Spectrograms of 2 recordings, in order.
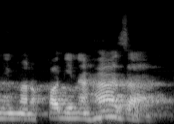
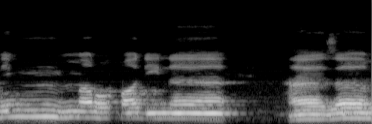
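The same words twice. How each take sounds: First: 'Marqadina' runs straight into 'hadza' without pause. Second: A brief pause without breath follows 'marqadina'. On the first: The two sentences merge and the meaning becomes ambiguous. The speaker calls it wrong. "kalau kita nggak berhenti, tercampur dia" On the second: The two sentences stay separate in meaning. The speaker calls it right. "Harus berhenti sejenak tanpa mengambil nafas"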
